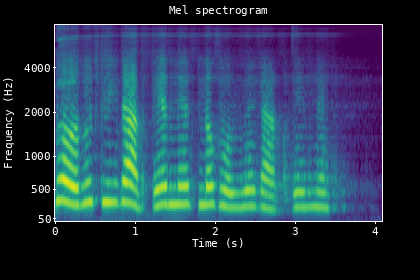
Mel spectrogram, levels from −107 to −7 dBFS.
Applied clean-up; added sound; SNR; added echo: neural mask model DeepFilterNet 3.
